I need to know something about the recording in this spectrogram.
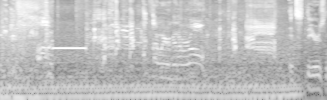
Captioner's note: laughs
